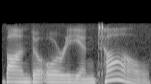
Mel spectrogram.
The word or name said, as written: Banda Oriental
